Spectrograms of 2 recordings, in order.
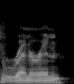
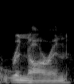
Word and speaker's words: Renarin: And then we have a talk with Renarin, or Renarin, sorry. It's such a small difference in that pronunciation, but I always get it.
